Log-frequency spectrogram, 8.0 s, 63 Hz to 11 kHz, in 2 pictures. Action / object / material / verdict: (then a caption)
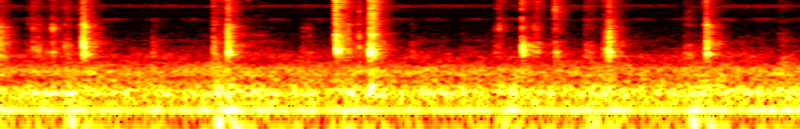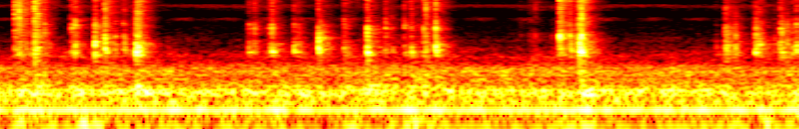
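tap / plastic mechanical keyboard / plastic / none. Both hands' fingertips type on a full-size black Nubwo Illution NK-70 mechanical keyboard with Outemu red switches, round plastic typewriter-style keycaps and blue backlight, resting on a white desk. Quick, uneven runs of sharp plastic clicks and clacks sound bright over a steady low hum.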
